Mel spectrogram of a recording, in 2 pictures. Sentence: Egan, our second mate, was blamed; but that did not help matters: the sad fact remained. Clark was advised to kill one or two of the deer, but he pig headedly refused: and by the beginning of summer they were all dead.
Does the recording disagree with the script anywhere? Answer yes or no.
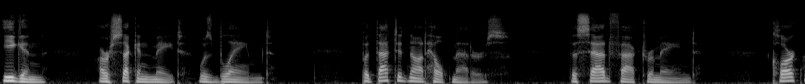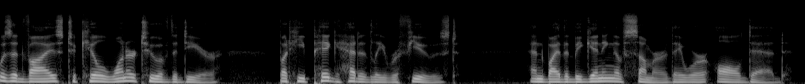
no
